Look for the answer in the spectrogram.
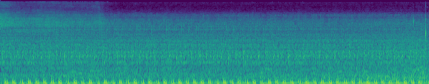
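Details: Honda Vario scooter with reported oil burning and an oil leak, idling after being revved: loud idle with a steady clatter at about three knocks a second over the exhaust beat; rough knocking engine, source (engine or CVT) not yet confirmed.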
